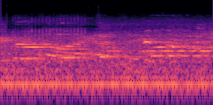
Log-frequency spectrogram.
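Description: Glass harp: wine glasses tuned with water, their rims rubbed by the player's fingers, ringing several sustained notes that overlap and blend. A steady low hum runs underneath.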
